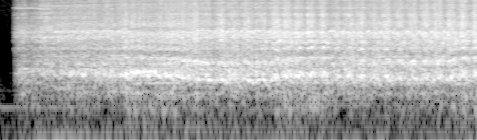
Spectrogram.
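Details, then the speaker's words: Thick hole saw cutting metal, drill at low speed with constant pressure; needs more torque, even chattering rasp about four bites a second; cutting normally. "it takes a fair bit more torque to uh use it and a slightly more speed but it is thicker way thicker so it can actually take the heat it's got more room to dissipate"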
